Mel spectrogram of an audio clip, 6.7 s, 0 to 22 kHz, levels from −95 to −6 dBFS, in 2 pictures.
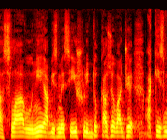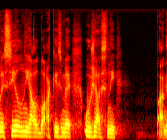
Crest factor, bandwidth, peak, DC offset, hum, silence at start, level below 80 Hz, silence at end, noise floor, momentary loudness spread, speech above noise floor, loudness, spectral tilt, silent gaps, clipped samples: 18 dB; 17 kHz; -8 dBFS; under 0.1%; none; 0 s; -64 dBFS; 0 s; -68 dBFS; 6 LU; 42 dB; -27 LUFS; -5.5 dB/octave; none; under 0.1%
